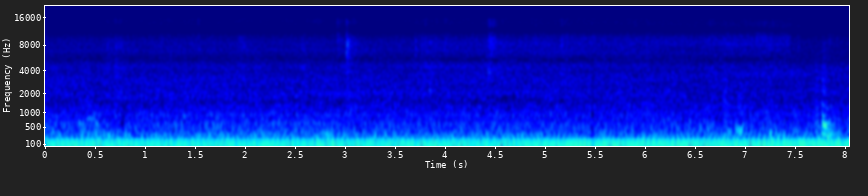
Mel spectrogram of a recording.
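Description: A steady low hum that does not change, under faint, indistinct voices.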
